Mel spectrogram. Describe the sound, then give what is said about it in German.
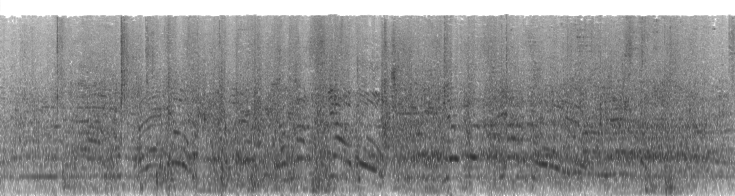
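Loud, dense crowd noise from a violent street protest at Piazza del Popolo in Rome as heavily armored police vehicles arrive, with many voices yelling at once and one protester's shout rising above the roar. The chaotic clamor stays steady throughout, with scattered thuds and bangs. “Bringen wir sie um, schreit ein Demonstrant, als schwer gepanzerte Polizeifahrzeuge an der Piazza del Popolo in Rom auftauchen.”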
